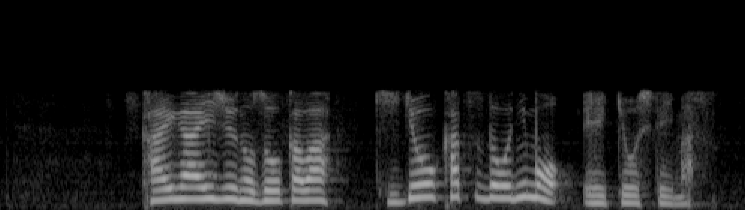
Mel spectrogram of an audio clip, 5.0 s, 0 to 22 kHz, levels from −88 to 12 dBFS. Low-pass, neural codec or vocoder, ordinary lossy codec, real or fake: 3.6 kHz; none; Opus, 24 kbps; real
